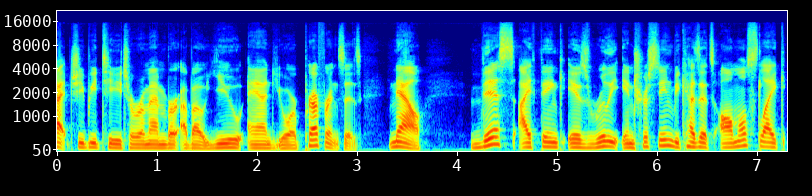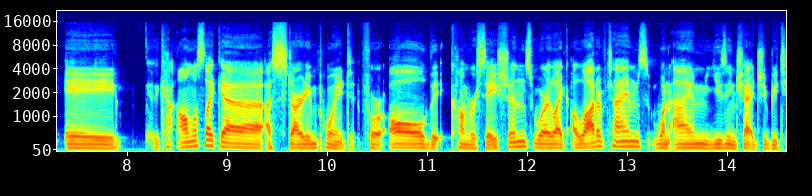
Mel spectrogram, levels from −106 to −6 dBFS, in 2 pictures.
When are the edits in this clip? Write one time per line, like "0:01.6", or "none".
none

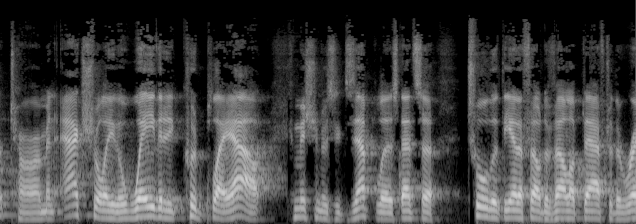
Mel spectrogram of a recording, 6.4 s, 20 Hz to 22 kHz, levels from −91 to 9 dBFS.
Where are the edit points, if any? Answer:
0:02.9
0:04.0

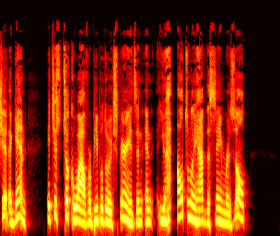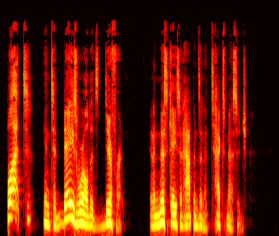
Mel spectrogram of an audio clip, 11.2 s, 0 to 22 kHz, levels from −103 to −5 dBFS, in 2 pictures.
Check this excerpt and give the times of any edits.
none

